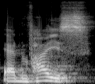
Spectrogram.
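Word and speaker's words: advice: এখানে প্রোনাউন্সিয়েশন বা উচ্চারণেরও একটু পার্থক্য আছে। যেটা নাউন হবে অর্থাৎ শেষে সিই থাকবে, সেটার উচ্চারণ হবে অ্যাডভাইস, এবং যেটা শেষে এসই থাকবে, অর্থাৎ ভার্বের শেষে যে এসই থাকবে এটার উচ্চারণ হবে অ্যাডভাইজ।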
